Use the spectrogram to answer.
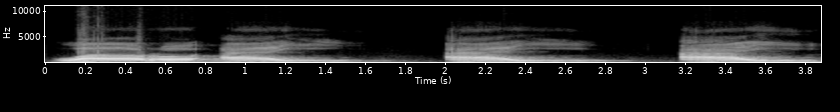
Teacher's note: ada ya sukun sebelumnya fathah, maka dia hukumnya lin. Sedikit kita alirkan tanpa penekanan. Waro'ai, ai, yang sampai ada penekanan.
